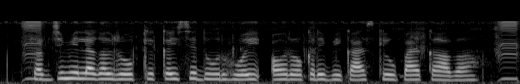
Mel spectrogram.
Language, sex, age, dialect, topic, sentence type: Bhojpuri, female, <18, Western, agriculture, question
